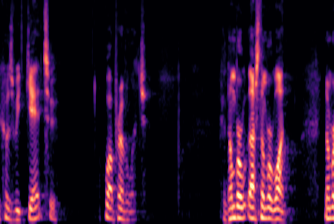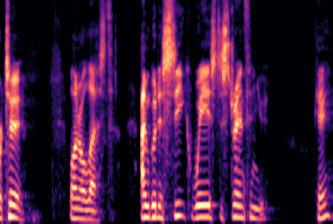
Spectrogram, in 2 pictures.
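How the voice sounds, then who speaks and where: Bright and sharp in tone, a man talks at a fairly quick pace with vocal fry. His intonation stays monotone and flat. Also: very clean recording, silent background. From Scotland. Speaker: pastor. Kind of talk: sermon. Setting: church.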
